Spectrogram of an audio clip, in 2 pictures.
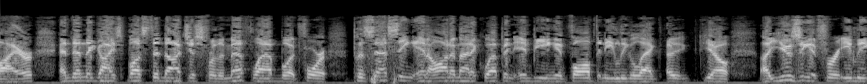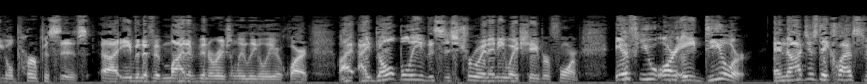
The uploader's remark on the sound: Call in friday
